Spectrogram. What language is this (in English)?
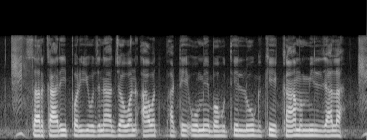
Bhojpuri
